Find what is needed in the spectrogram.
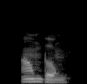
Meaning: ambon
- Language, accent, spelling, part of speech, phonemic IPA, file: French, France, ambon, noun, /ɑ̃.bɔ̃/, LL-Q150 (fra)-ambon.wav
